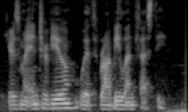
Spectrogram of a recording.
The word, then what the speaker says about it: Lenfestey: So, without further ado, here's my interview with Robbie Lenfesty. Robbie, how's it going, Yash? Good to see you. Good to see you, brother. Am I pronouncing your last name correctly? You are. Lenfesty. Lenfesty. Great.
